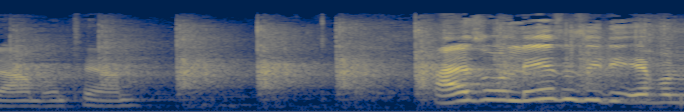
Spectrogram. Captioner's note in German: Beifall SPD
